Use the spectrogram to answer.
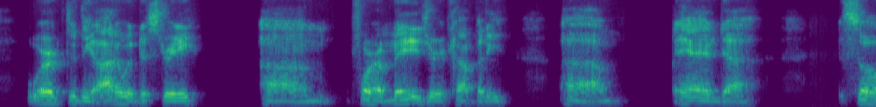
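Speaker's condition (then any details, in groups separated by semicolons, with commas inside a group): Cerebral palsy; quadriplegic, all four limbs affected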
